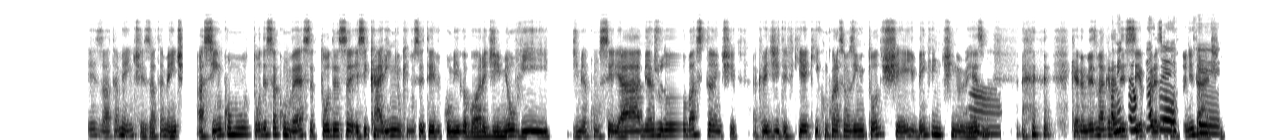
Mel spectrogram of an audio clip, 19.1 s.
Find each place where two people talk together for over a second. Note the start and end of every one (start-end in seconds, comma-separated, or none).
16.6-18.2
